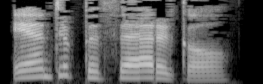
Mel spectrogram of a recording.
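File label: "antipathetical", British English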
